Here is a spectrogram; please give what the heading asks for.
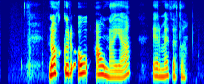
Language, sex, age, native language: Icelandic, female, 30-39, Icelandic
